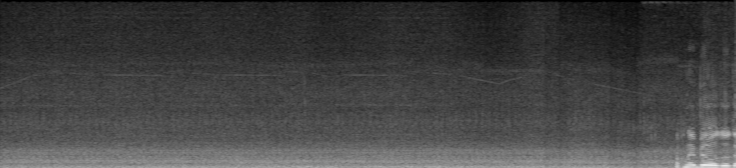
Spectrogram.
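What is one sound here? A truck engine rumbles steadily as it drives slowly over rough ground.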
